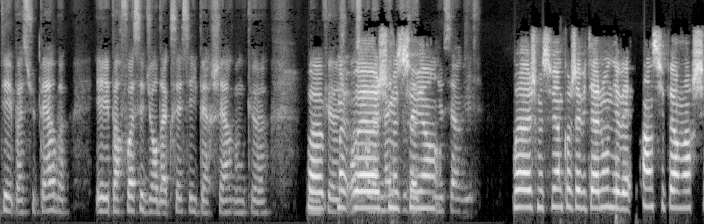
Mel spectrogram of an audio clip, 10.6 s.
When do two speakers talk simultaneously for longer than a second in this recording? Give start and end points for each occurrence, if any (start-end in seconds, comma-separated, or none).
4.6-6.6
